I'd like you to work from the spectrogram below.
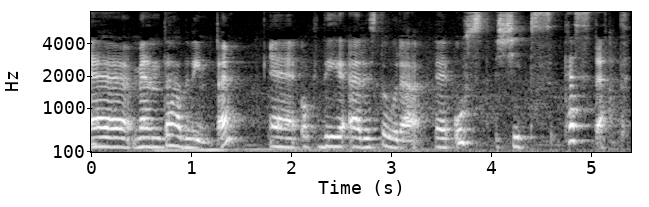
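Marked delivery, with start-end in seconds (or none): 3.7-5.4 chips leaned on hard, drawn out slowly. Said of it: "med betoning på chips".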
